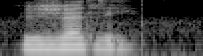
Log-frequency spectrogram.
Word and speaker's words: Jalie: jelly jelly jelly so turns out it's pronounced jelly hopefully I've said that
